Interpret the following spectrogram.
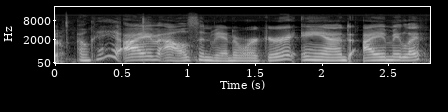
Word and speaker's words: Vandewarker: It's Vanderworker. Yes, Vanderworker. I sometimes Anyway, I won't go into the ways I pronounced it.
